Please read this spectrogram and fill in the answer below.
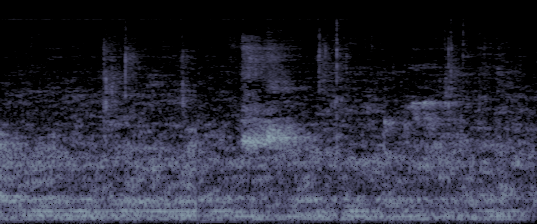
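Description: Thick fish curry simmering in a kadai over a gas burner: a steady low bubbling rumble with a few faint pops.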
